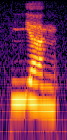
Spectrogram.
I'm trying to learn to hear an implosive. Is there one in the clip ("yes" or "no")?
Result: no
